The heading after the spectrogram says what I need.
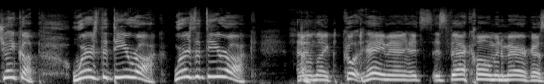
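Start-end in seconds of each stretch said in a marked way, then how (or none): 0.0-2.6 very high, swooping, loud shout. Retelling how a guy in the crowd yelled at him during setup, retelling a fan's shout. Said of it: "he was just shouting".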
